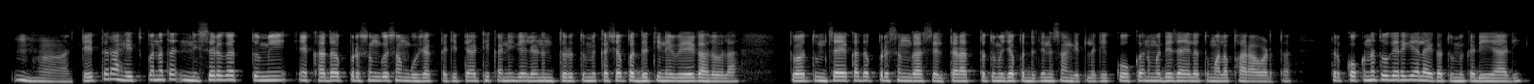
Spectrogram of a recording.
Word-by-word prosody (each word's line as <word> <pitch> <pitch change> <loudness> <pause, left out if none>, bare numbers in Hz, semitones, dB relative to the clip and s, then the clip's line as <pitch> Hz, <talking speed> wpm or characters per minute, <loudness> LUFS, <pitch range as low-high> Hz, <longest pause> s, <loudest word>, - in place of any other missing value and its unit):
हं, 200 -4 0
हां. 135 -3 -7
ते 170 - +2
तर 240 - -1
आहेच. 190 -5 0
पण 215 0 +1
आता 220 +2 -1
निसर्गात 205 +2 +1
तुम्ही 195 0 +4 0.3
एखादा 175 +1 +2
प्रसंग 180 0 0
सांगू 165 -3 0
शकता 160 0 -2
की - - -2
त्या 170 - +2
ठिकाणी 170 -1 -2
गेल्यानंतर 165 0 0
तुम्ही 170 0 -1
कशा 175 0 +3
पद्धतीने 165 0 +2
वेळ 160 0 +4
घालवला 150 -3 +1 0.5
किंवा 165 0 +5
तुमचा 175 0 +3
एखादा 180 0 +2 0.2
प्रसंग 175 -1 0
असेल, 160 -1 -3
तर 160 - +2
आता 155 +2 -5
तुम्ही 165 -1 +1
ज्या 165 0 +4
पद्धतीने 160 0 -1
सांगितलं 155 -2 -4
की 155 - -3
कोकणमध्ये 170 0 0
जायला 165 -1 +2
तुम्हाला 155 -2 -1
फार 155 -2 0
आवडतं. 140 +2 -5 0.4
तर 180 - -1
कोकणात 195 +2 0
वगैरे 200 -1 +3
गेलाय 195 -3 +2
का 165 - +1
तुम्ही 160 -1 -1
कधी 155 -2 +1
या 150 -1 +1
आधी? 150 +2 -4
170 Hz, 190 wpm, -25 LUFS, 160-180 Hz, 0.5 s, किंवा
